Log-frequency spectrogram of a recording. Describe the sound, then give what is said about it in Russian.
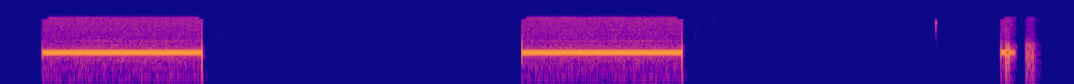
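A telephone ringback tone, heard while calling an office line and waiting for the secretary to answer, sounds twice, each a steady mid-pitched buzz lasting about two seconds with a long silent gap between, followed by a few faint clicks at the end. “Сейчас звоню вот этот раз и все как раз.”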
